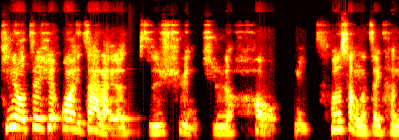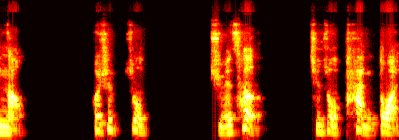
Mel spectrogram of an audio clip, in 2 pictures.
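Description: Against a quiet background, a man with vocal fry speaks at a fairly slow pace, his pitch swinging very widely. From Taiwan. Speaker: engineer and researcher giving a guest lecture; guest lecturer. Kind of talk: lecture. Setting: online talk. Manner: frequent fillers and hesitations. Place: home room. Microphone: webcam.

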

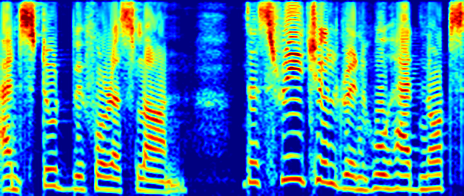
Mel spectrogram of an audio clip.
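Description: The reading voice sounds unforced. Lively intonation runs through it.

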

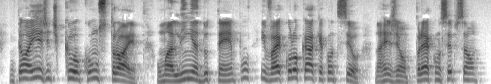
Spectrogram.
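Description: A man at a fairly slow pace, with lively intonation, against a quiet background. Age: 50s. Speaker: physiotherapy teacher. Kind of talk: lecture. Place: studio.

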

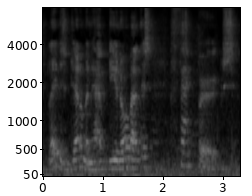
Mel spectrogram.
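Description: Over light background noise and audible room echo, a man speaks at a moderate pace. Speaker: comedian host. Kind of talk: stand-up comedy monologue. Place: stage.

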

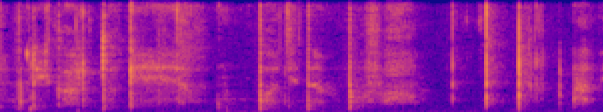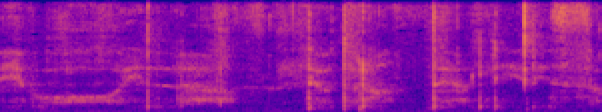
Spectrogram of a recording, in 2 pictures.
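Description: A soft-spoken woman whispers at a fairly slow pace. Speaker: ASMR creator. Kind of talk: soft-spoken ASMR chat. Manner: soft close-mic whisper. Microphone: handheld.

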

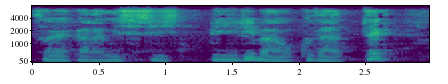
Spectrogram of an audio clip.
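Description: At a moderate pace, a man with a medium pitch sounds somewhat breathy, with ordinary pitch variation. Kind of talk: travel guide narration.

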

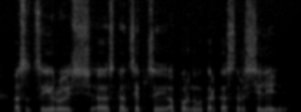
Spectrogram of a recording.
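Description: In a quiet setting, a man speaks with ordinary pitch variation. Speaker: speaker. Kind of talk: panel discussion; conference talk, recollection. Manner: halting. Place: hall. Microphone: handheld.

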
